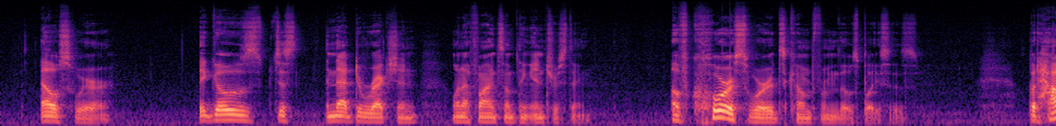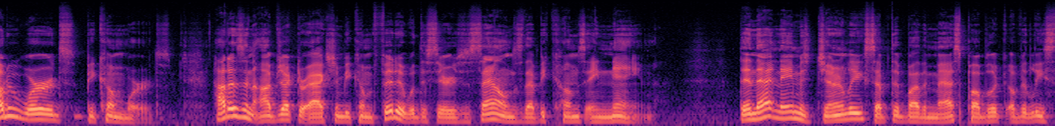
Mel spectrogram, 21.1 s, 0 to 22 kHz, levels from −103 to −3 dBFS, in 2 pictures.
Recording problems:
none

